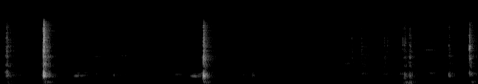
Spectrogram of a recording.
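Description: Sharp plastic clicks and knocks from a laptop's plastic bottom case being handled and pried at: a loud click about half a second in, another at about two seconds, and a quick run of lighter clicks near the end.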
